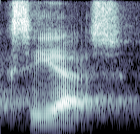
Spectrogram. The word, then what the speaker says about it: XES: system extended services now there are people who pronounce that as a word right says and when I work with my my friendly customers in Brazil their ex has a different knowledge they pronounce it shows but I never pronounce it that way I always say X es because every now and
